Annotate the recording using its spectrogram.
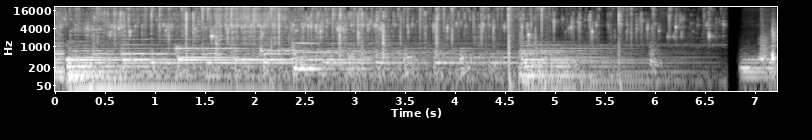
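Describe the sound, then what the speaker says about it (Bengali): Mustard oil goes into a hot pan for spicy Maggi, giving a loud, dense crackle and hiss that fades slightly before cutting out near the end. "আমি একটু সর্ষের তেল অ্যাড করছি।"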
